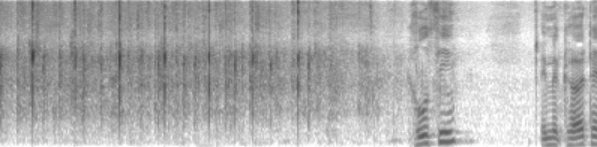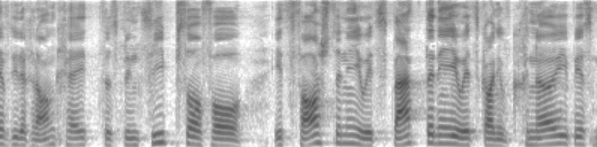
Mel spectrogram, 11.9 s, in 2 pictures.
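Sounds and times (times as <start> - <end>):
applause: 0.0 - 4.1
speech: 4.2 - 4.7, 5.4 - 11.9.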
